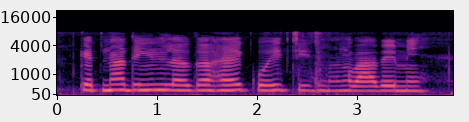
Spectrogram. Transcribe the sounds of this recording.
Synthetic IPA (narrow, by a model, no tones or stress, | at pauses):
kɪt̪nad̪inləɡaɦɛkoːit͡ʃiːd͡ʒmə̃ŋɡwaːwemẽː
